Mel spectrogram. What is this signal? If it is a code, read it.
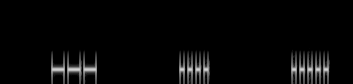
Morse code, heard as a keyed tone, about 30 wpm, spaced as for 9 wpm, 700 Hz. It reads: OH5
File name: course / 30:10wpm / 087 Lesson 15e - Number 5 - Three Characters 30wpm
